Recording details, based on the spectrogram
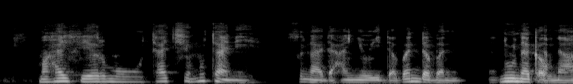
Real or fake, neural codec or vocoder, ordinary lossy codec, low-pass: fake; codec, 16 kHz, 8 kbps, FreqCodec, smaller model; none; none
